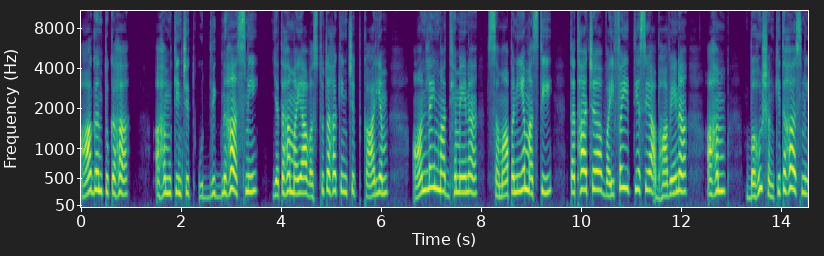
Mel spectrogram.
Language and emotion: Sanskrit, fearful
